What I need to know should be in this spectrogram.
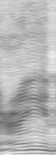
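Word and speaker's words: عين: আমি বলি নুন জিম আইন আইন গলার ভেতর থেকে বলতে হবে নুন জিম আইন লাম হ্যাঁ মিম আলিফ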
